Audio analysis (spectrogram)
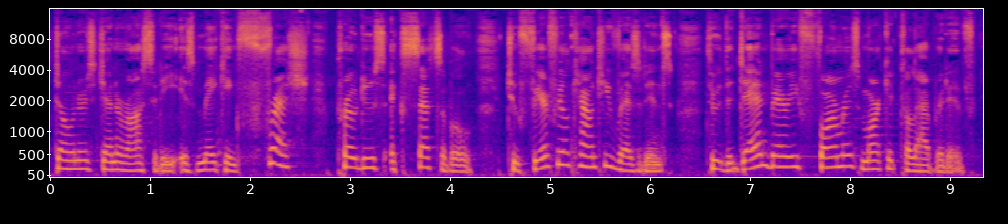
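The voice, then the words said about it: Polished radio announcer voice. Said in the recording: “she has maybe the best radio voice I've ever heard”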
